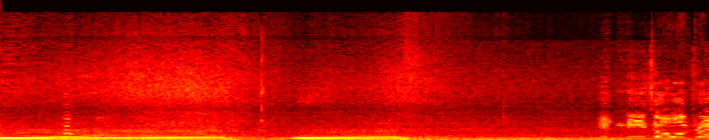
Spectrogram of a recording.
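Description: A cheap Lamborghini accelerating hard, its engine roaring loudly up through the revs in two long pulls with a brief shift gap, then settling; a voice speaks faintly under it near the end.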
